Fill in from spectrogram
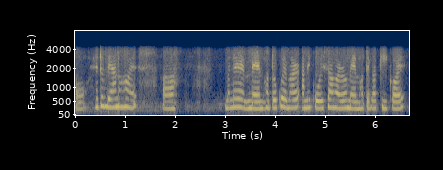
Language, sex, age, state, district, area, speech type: Assamese, female, 18-30, Assam, Jorhat, urban, conversation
